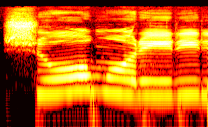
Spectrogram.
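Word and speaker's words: Tso Moriri: सोकर लेक के नीचे कौन सी झील आ जाती है आपकी, शो मोरीरी लेक। यानी शो मोरीरी लेक। इसमें टी क्या है आपका, साइलेंट है।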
